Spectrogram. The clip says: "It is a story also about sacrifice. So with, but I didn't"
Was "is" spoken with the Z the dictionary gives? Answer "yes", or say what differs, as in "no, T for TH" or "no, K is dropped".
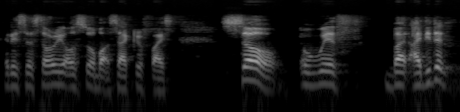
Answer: no, S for Z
